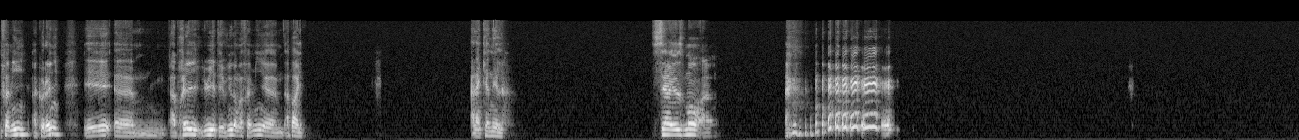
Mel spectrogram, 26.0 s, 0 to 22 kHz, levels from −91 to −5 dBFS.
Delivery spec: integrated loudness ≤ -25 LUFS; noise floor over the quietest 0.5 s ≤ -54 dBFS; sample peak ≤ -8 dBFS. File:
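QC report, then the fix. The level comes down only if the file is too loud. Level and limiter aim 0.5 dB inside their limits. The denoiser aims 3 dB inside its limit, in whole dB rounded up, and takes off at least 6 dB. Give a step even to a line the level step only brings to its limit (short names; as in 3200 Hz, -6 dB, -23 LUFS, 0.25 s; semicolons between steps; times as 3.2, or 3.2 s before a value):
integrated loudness -18.0 LUFS: fail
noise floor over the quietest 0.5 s -62 dBFS: OK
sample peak -4.0 dBFS: fail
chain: gain -7.5 dB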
